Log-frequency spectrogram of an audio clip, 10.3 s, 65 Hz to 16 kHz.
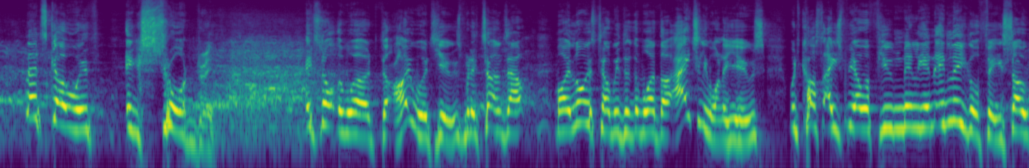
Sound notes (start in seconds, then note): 1.7 audience laughs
